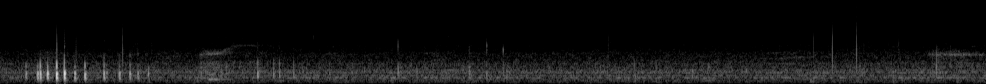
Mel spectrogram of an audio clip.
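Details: Rapid run of gurgling bowel sounds, then fainter intermittent gurgles, from a person with a stomach ache on a business trip, with moaning: borborygmi, stomach growling.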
